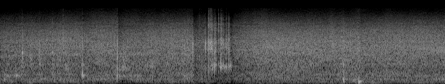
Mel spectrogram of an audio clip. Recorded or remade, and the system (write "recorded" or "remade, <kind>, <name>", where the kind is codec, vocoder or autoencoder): remade, autoencoder, DAC-VAE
